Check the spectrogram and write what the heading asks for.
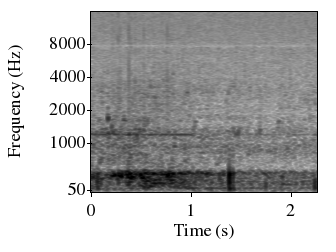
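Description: Muffled underwater noise picked up by a submerged camera: a low, dull water wash with a few sharp clicks and knocks, one standing out about two-thirds of the way through.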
